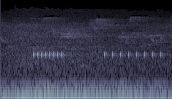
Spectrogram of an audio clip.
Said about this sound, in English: And then we had trills. So trills are things you'll hear in a lot of bird songs.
